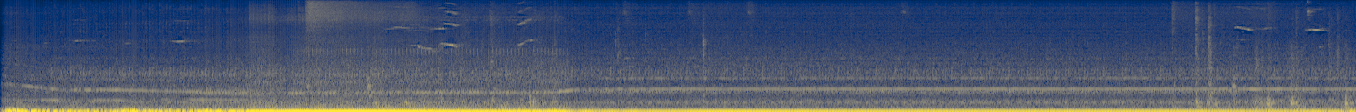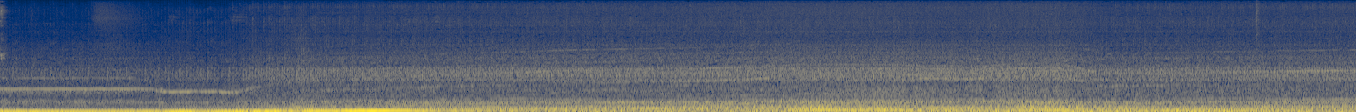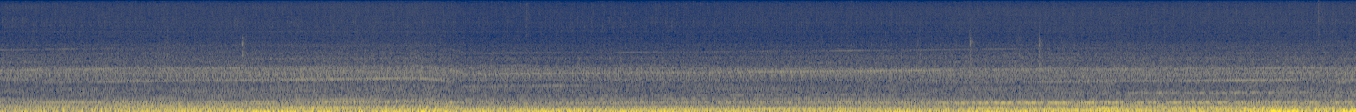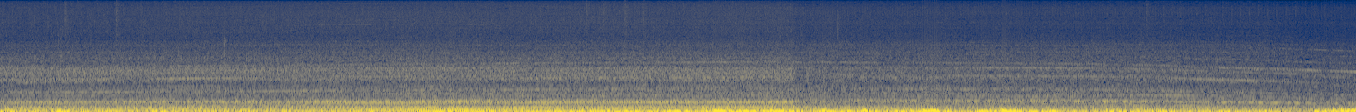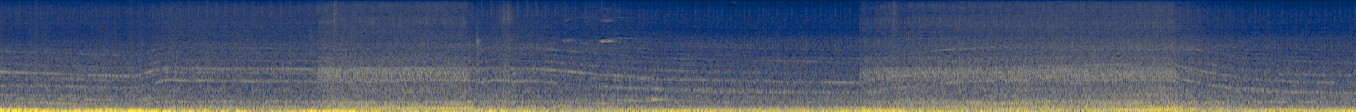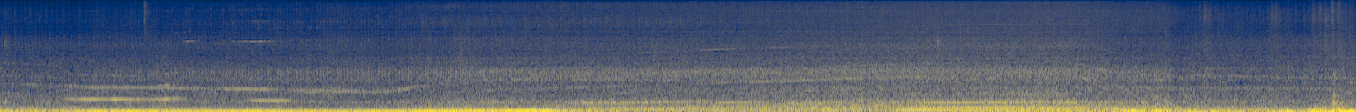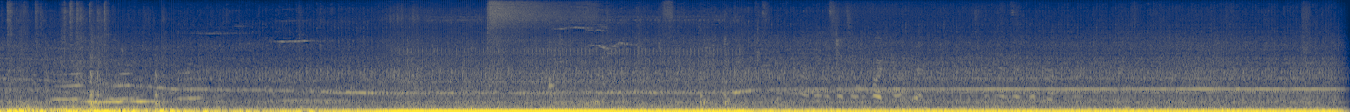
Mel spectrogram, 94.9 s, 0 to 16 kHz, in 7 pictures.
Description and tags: Neoplan N4020 recorded using Zoom H4N
Bus, H4N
